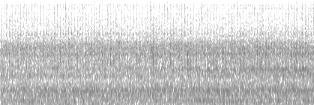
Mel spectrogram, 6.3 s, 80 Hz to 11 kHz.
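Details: 2014 Maruti Celerio petrol, check engine light on, scan shows misfire on cylinder 2: idle with a hissy, slightly uneven rhythm, stumbling about three beats a second; ignition coil fault confirmed, coil replaced.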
